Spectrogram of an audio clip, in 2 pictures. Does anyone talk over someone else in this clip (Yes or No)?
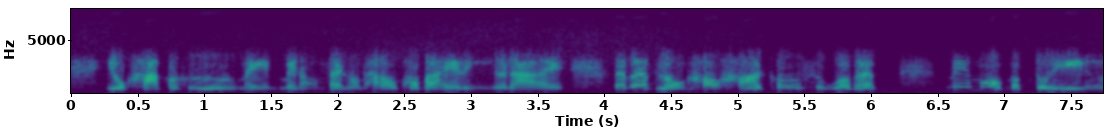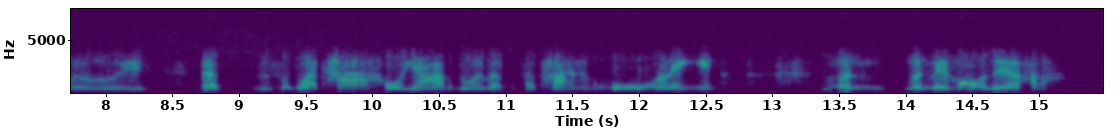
No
